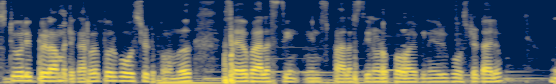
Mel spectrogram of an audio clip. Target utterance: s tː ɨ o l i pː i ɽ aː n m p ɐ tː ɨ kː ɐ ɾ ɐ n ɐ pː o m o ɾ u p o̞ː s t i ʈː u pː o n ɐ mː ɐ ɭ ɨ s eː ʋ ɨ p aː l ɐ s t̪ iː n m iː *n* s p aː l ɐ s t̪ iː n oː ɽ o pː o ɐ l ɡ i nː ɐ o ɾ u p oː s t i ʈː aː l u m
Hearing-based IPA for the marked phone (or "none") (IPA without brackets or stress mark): n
